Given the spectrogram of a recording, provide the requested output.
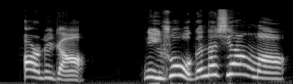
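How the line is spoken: Loud question. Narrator (Chinese): 大声问楚灵

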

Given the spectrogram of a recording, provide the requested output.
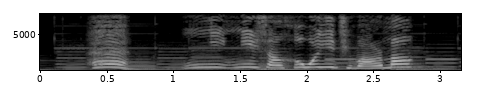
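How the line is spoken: Loud, effortful shout. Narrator (Chinese): 我憋足力气，大声的喊

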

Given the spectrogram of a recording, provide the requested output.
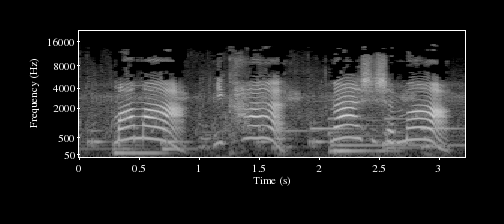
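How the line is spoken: Little hippo loud shout. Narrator (Chinese): 小河马大声地喊道

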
